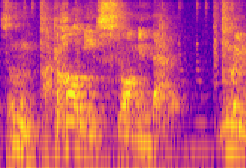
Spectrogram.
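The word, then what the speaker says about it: Cathal: And it's an Irish name that's spelled, the Irish language has a lot of H's in it. And the H is actually an accent. And the H means you breathe the syllable in instead of breathing it out. So Irish people can talk, apparently, without stopping for breath, because the language has this breathing aspect built into it.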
